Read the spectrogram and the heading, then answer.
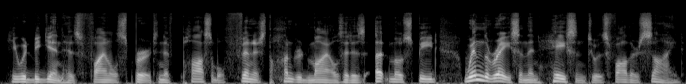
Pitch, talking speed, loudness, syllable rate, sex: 110 Hz, 235 wpm, -22 LUFS, 5.8 syllables/s, male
